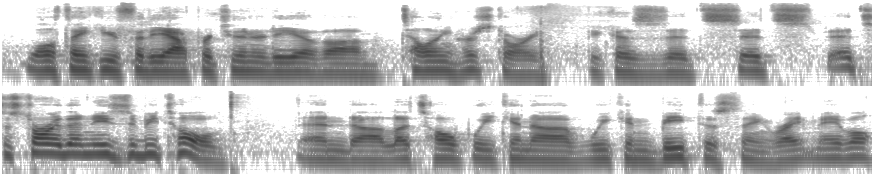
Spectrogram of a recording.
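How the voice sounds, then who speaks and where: This man has an American accent and a plain, everyday voice. He talks at a fairly quick pace with ordinary pitch variation. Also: medium pitch for a man. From Northern New York (North Country). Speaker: TV weather forecaster and parent. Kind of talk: interview. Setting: studio.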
